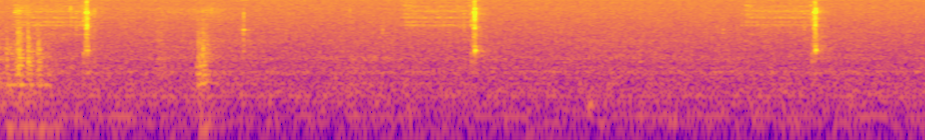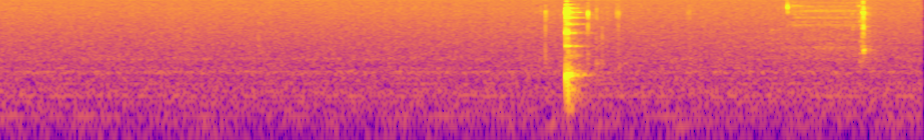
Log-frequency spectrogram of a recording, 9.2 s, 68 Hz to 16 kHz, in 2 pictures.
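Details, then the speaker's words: Old laptop, last used around 2015 and stored in hibernation for about 10 years, likely Intel Core 2 Duo, powering up after being put on charge: scattered sharp clicks every second or two; suspected dead hard drive not spinning up, hanging at startup. "we might have a dead hard driving this one so that noise might in fact be the hard drive now we'll explain why it's hanging up here"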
